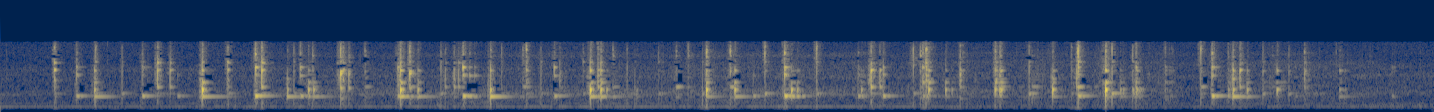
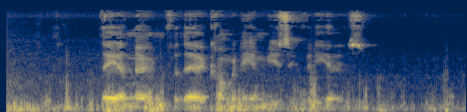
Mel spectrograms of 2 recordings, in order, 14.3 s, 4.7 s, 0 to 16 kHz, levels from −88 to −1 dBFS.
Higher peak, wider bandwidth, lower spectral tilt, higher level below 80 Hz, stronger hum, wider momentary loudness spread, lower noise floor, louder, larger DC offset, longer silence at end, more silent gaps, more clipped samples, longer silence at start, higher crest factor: about the same, 0 dBFS vs 0 dBFS; second, 4 kHz vs 11.5 kHz; second, 2.5 dB/octave vs -4.5 dB/octave; second, under -90 dBFS vs -32 dBFS; neither; about the same, 18 LU vs 20 LU; first, -54 dBFS vs -39 dBFS; second, -26 LUFS vs -19 LUFS; neither; first, 0.4 s vs 0 s; neither; neither; first, 0.5 s vs 0.05 s; first, 28 dB vs 18 dB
